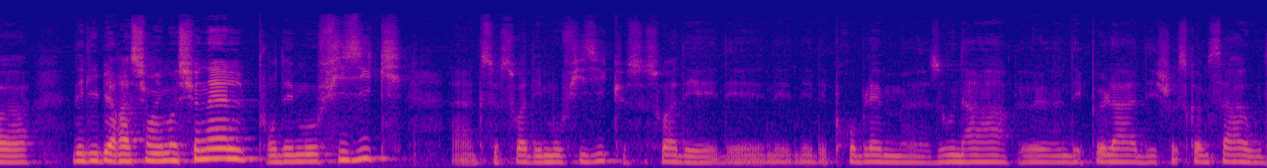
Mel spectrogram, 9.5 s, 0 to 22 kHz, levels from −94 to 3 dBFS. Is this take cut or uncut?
uncut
